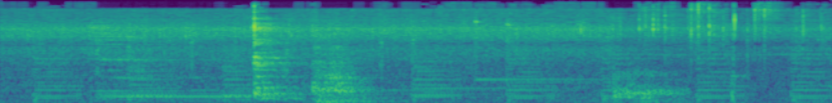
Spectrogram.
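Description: Noodles being stirred and tossed with vegetables in a hot pan, a steady sizzle broken by scraping stir strokes of a utensil at mid-distance, with no voices over it.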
